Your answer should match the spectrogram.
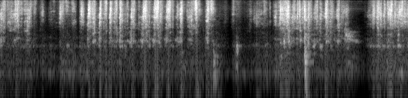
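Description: A utensil scrapes and rubs against a pan while melting butter and flour are stirred into a roux, making close, rhythmic rasping strokes with brief pauses between them.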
